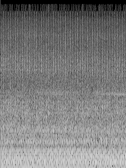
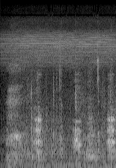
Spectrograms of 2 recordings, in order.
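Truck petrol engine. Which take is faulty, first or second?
second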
